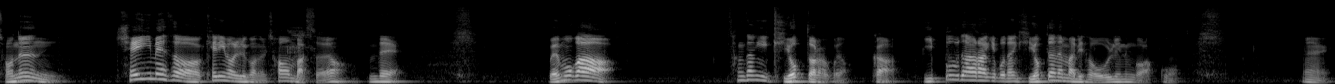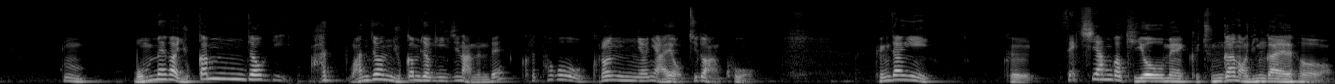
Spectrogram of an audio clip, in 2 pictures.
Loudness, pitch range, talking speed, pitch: -27 LUFS, 130-190 Hz, 250 characters per minute, 145 Hz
